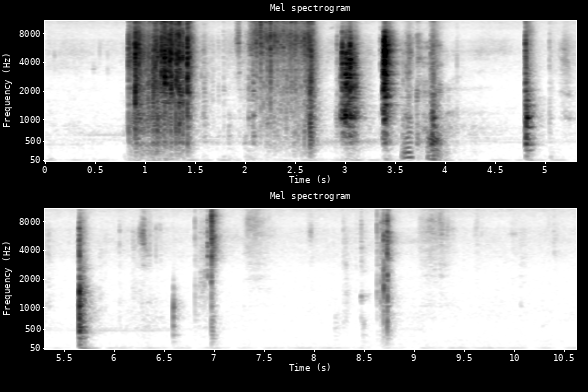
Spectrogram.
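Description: A deck of tarot cards being shuffled. Two rasping bursts of shuffling are followed by several sharp card snaps, then a few light, scattered clicks as the cards settle.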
